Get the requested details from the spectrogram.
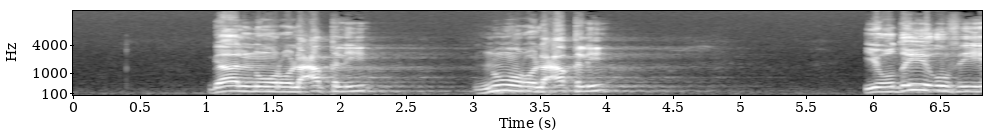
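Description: A man speaks slowly and calmly into a microphone in a room with some echo.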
